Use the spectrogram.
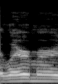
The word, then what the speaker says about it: Larimer: Uh the street was called Larimer? Is is that how you pronounce it or Yeah, Larimer.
